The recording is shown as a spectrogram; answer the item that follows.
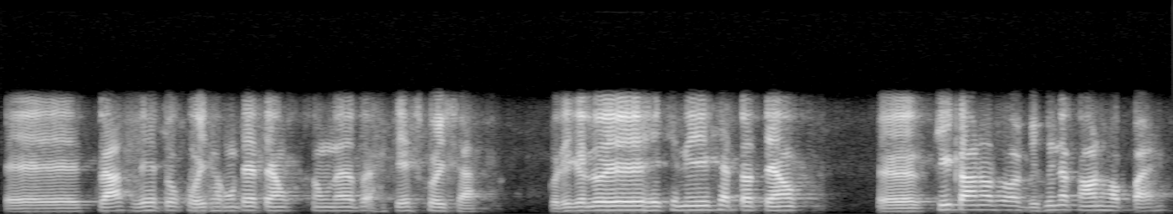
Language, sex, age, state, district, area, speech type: Assamese, male, 60+, Assam, Charaideo, urban, conversation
